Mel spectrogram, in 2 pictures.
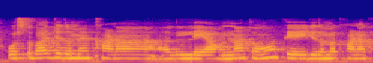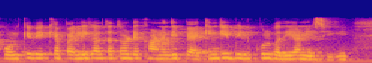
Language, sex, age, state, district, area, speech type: Punjabi, female, 30-45, Punjab, Mansa, urban, spontaneous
